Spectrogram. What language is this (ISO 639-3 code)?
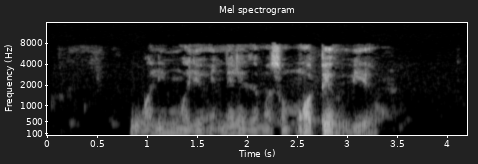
swa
